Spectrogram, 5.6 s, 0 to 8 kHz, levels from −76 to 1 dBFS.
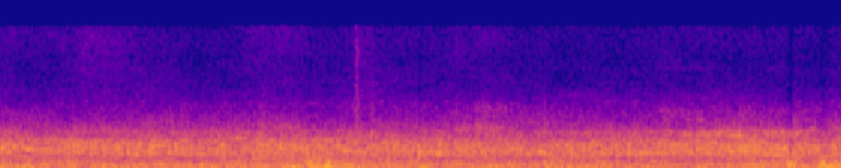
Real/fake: fake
